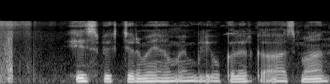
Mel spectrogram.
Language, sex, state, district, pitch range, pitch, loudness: Hindi, male, Himachal Pradesh, Shimla, 130-155 Hz, 145 Hz, -16 LUFS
